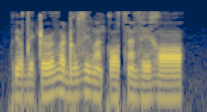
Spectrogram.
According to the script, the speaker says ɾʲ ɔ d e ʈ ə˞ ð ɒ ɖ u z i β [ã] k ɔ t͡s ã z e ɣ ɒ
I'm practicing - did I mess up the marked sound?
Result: no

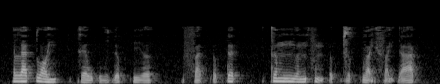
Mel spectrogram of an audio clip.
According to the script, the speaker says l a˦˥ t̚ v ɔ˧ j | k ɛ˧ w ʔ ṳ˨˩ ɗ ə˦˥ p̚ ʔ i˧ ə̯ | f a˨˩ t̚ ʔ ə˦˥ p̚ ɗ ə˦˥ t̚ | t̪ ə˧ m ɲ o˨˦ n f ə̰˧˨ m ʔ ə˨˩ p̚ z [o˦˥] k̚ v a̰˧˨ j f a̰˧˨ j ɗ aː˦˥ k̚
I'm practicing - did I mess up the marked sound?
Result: no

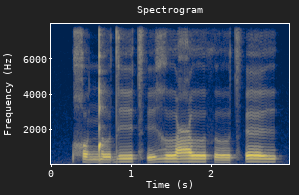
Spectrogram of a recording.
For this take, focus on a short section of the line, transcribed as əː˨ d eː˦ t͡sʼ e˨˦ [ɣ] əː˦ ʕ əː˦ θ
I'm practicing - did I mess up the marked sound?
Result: no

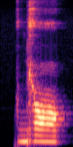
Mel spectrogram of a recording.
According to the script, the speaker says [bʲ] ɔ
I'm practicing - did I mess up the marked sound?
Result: no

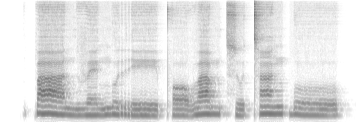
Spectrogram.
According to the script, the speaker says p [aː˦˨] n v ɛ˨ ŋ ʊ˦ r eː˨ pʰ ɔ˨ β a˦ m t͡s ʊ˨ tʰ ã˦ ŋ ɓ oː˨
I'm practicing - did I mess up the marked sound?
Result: no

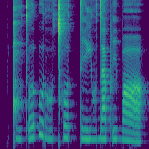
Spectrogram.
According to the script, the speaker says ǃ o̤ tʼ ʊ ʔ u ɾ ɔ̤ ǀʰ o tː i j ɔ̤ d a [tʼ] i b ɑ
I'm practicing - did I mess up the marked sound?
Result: yes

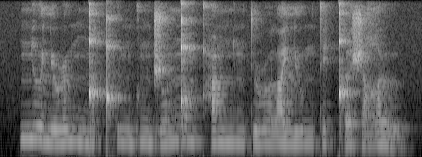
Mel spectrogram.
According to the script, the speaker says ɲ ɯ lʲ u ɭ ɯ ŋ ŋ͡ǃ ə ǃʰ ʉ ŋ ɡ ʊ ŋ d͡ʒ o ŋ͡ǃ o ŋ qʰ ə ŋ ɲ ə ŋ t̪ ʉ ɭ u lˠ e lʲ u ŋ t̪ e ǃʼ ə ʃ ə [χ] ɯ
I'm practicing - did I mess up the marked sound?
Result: yes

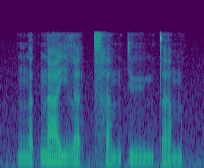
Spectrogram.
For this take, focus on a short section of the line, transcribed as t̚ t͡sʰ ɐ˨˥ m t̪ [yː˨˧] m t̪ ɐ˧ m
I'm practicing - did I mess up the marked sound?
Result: no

